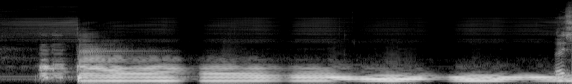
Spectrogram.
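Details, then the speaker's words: Small flea-market guitar practice amp after cleaning its noisy volume and tone pots with DeoxIT Fader F5: guitar chords ring out cleanly, with no crackle or scratching between strums, and the controls are now quiet and smooth. "quiet an attorney much smoother now and so it's just that easy"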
